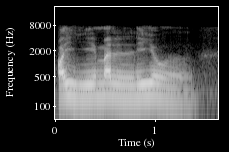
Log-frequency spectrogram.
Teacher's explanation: Huruf nun dah tak bunyi dah.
